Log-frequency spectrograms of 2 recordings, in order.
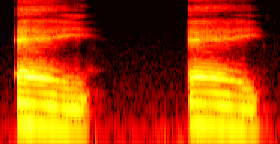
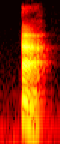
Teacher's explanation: to notice with these two sounds is the difference in length a is the first sound it's quite long a a and the second sound ah is very very short it comes out in a very short burst ah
